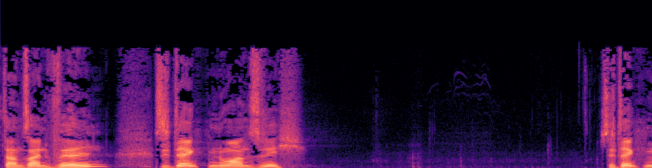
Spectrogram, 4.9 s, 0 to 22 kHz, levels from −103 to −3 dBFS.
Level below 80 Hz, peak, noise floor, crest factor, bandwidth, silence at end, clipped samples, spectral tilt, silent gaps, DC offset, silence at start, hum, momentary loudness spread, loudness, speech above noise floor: -68 dBFS; -2 dBFS; -73 dBFS; 20 dB; 16 kHz; 0 s; under 0.1%; -4.5 dB/octave; none; under 0.1%; 0 s; none; 16 LU; -20 LUFS; 52 dB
